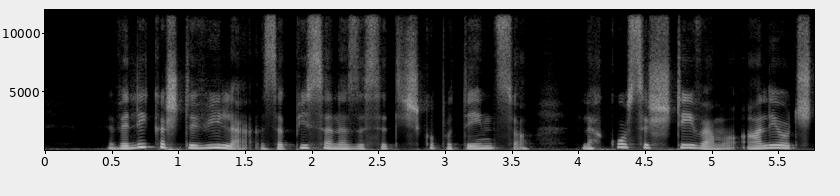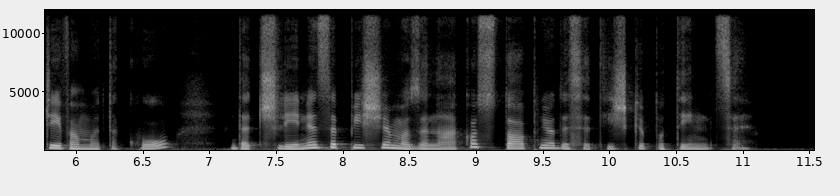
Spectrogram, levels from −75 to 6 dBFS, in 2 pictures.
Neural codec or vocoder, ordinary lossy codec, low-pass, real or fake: codec, 24 kHz, 1.2 kbps, DualCodec; none; none; fake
